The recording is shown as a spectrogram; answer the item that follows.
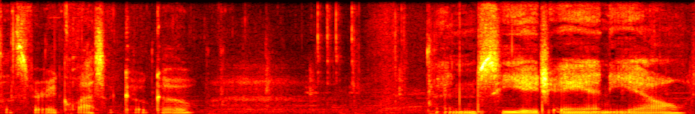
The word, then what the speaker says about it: Chanel: That's very classic Coco and C H A N E L channel, but it's pronounced Chanel.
